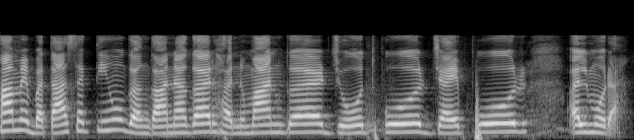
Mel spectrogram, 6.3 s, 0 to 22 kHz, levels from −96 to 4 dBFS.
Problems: background sounds at intervals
